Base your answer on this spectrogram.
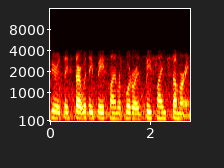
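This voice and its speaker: With a slight Boston accent, a woman talks at a very fast pace and a medium pitch over noticeable background noise. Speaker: consultant. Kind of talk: presentation Q&A.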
